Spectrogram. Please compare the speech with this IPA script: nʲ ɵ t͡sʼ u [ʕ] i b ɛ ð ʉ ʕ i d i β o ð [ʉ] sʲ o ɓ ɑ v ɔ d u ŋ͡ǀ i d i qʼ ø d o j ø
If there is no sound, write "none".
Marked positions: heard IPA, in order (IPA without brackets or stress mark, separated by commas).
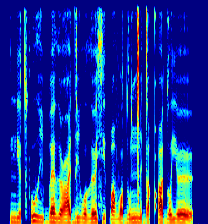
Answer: ɣ, ø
